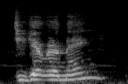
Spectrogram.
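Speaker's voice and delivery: normal talking voice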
